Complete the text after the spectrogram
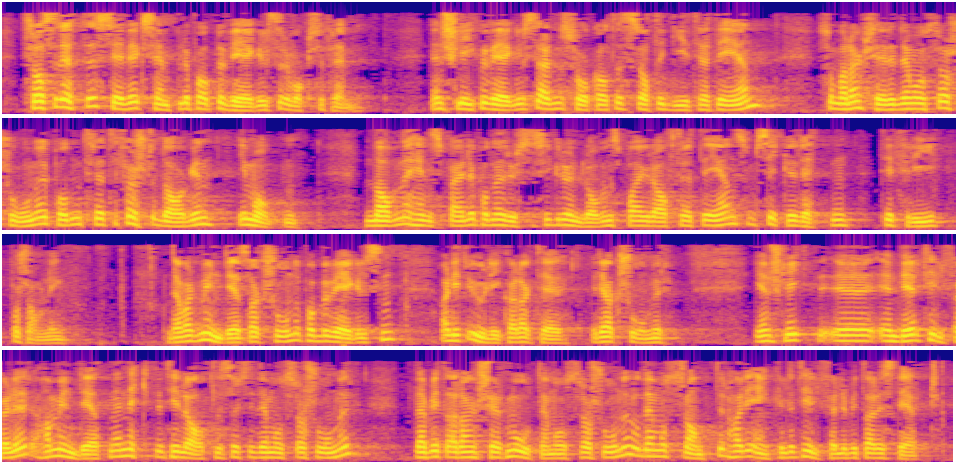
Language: Norwegian Bokmål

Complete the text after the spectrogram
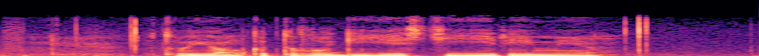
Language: Russian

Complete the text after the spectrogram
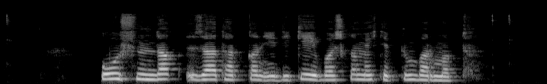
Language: Uyghur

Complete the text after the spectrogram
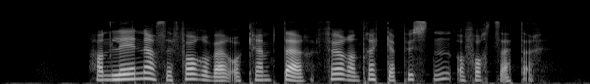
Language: Norwegian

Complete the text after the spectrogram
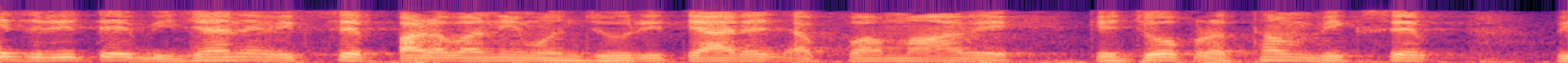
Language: Gujarati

